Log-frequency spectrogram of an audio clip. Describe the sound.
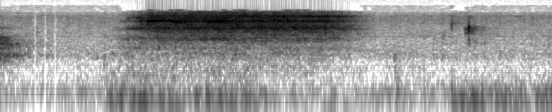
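A single long, breathy yawn lasting about a second, with a low throaty undertone and a softer exhale trailing off afterward.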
